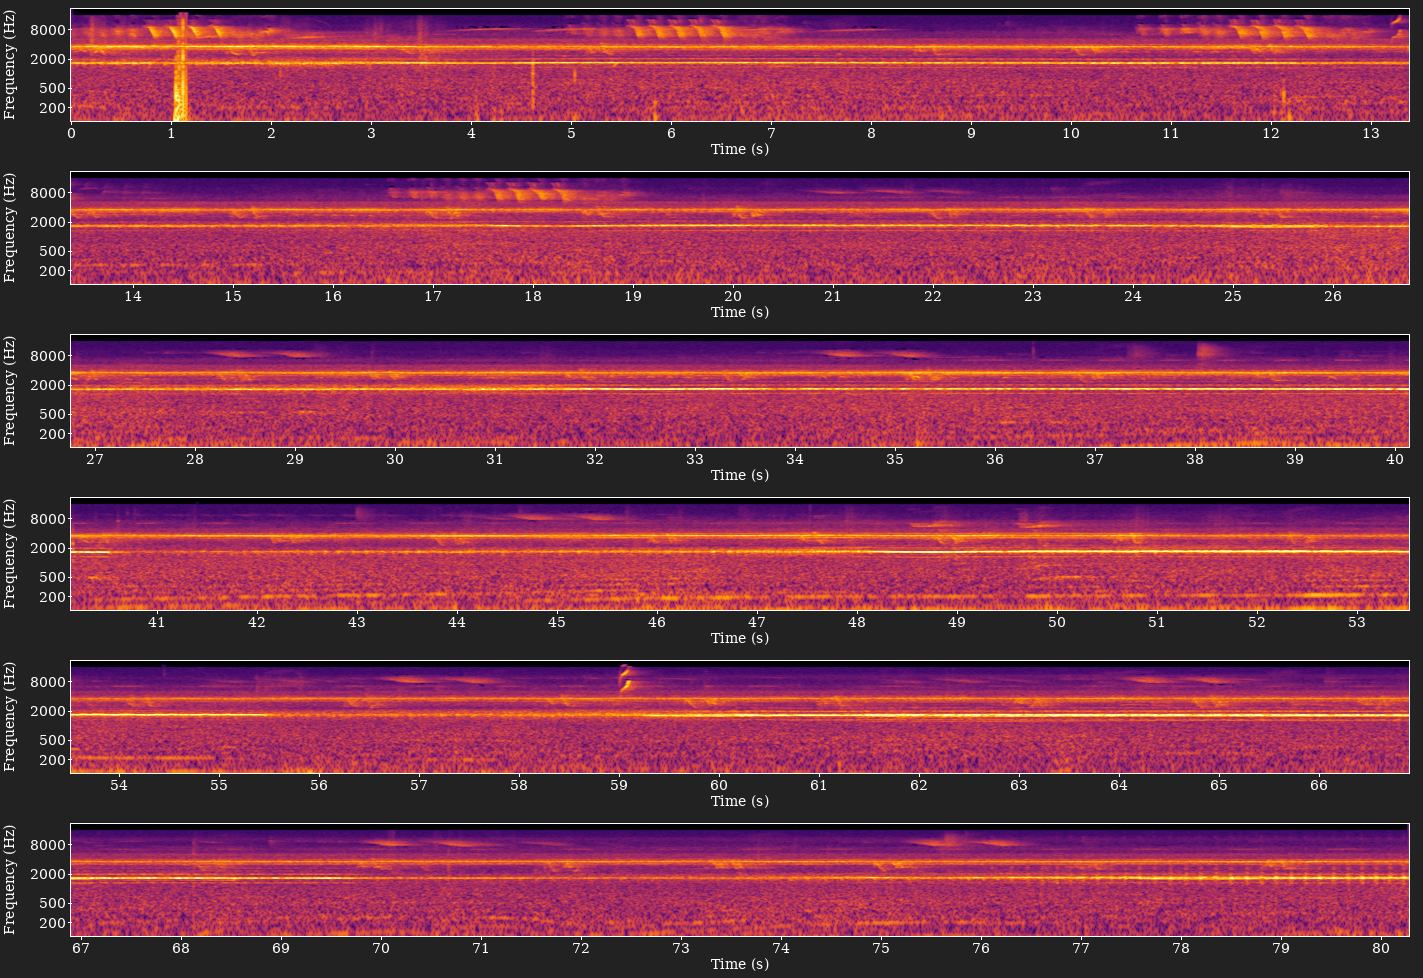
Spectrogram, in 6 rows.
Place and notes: Cruz das Almas, BA, Brasil - Mata de Cazuzinha
Captação feita na Mata de Cazuzinha, zona de preservação em Cruz Das Almas-Bahia. Captacao feita com um PCM DR 40
Bahia, Brazil, 2 March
